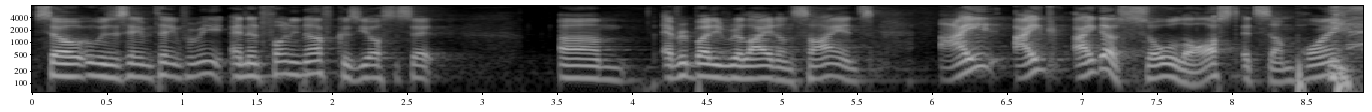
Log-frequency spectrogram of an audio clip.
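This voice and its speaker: A man with a normal speaking voice talks at a moderate pace. His pitch is fairly high, with ordinary variation. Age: 30s. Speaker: podcast host and business coach. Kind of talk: casual chat.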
